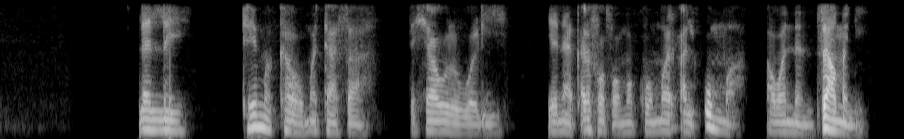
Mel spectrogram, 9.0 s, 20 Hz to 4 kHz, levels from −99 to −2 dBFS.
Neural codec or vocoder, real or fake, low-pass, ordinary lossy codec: vocoder, 44.1 kHz, 128 mel bands, Pupu-Vocoder; fake; 3.6 kHz; none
